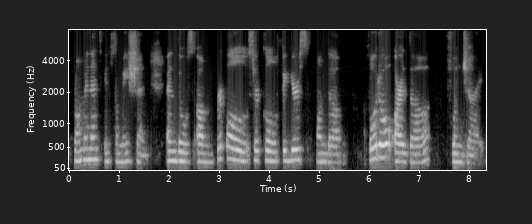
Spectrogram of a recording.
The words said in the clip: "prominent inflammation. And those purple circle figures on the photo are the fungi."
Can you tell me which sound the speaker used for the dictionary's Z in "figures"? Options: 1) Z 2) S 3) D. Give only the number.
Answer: 2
